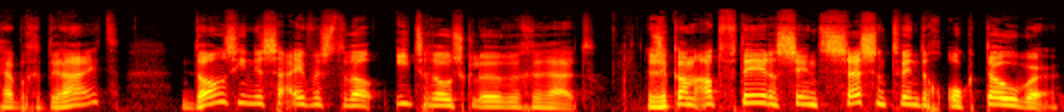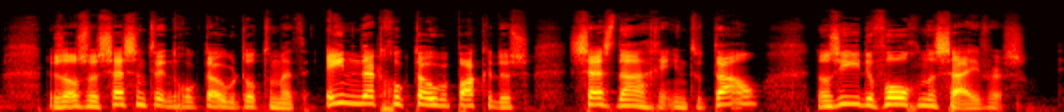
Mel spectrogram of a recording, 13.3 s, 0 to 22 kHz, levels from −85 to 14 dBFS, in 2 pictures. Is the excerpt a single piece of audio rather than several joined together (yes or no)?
yes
